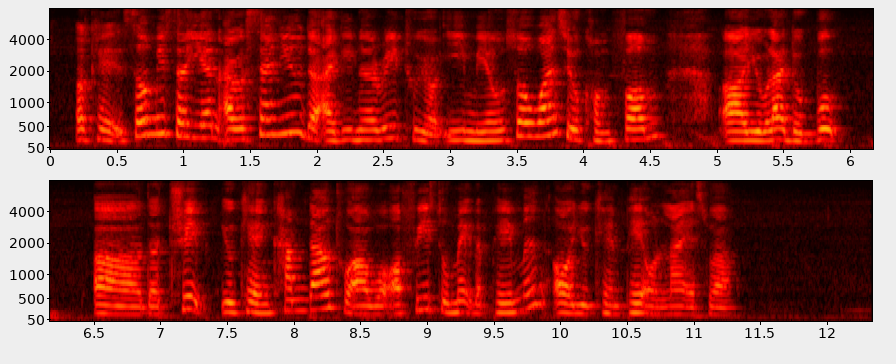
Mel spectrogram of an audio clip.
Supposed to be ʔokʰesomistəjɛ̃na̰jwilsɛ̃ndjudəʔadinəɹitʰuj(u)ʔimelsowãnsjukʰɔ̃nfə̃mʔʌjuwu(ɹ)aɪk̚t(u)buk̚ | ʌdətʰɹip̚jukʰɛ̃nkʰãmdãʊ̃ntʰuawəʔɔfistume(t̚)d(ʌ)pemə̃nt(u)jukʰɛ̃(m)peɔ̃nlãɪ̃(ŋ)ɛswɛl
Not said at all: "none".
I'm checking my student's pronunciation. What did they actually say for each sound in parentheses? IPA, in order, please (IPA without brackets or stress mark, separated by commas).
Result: ɔ, l, u, k̚, ə, ɔ, n, n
